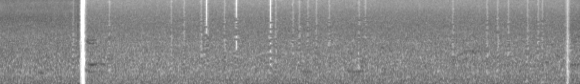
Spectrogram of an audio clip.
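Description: Steady rush of a gorge creek tumbling over small cascades, an even roar of white water. It drops out for an instant about a second in and again near the end.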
